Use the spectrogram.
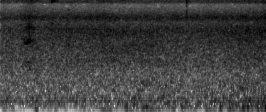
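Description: Wind blowing steadily outdoors, a soft continuous rush with slight swells and no voices, fairly faint throughout.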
